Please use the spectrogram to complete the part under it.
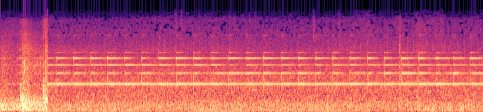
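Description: A railway crossing bell rings steadily and fast.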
